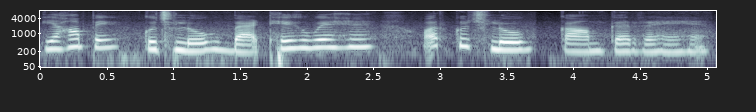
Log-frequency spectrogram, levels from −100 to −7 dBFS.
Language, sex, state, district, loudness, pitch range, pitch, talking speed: Hindi, female, Jharkhand, Palamu, -16 LUFS, 195-280 Hz, 235 Hz, 165 wpm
